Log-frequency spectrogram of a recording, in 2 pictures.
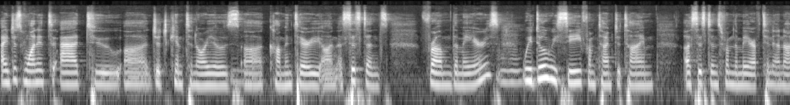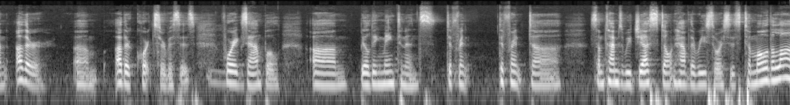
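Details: Adult speaker; normal speech.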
